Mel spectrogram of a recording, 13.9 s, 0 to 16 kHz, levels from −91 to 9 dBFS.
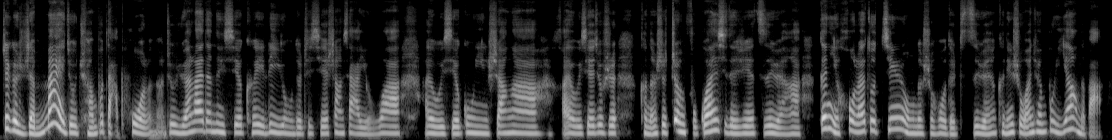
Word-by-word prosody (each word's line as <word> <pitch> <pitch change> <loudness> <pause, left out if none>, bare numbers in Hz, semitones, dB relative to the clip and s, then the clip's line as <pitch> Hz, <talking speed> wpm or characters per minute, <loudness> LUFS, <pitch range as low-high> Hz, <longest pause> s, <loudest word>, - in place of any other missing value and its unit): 这 310 - +4
个 255 -4 +8
人 185 -3 +4
脉 330 - +6
就 200 -2 +2
全 170 -2 -2
部 225 - -3
打 205 -2 -2
破 200 -6 +1
了 165 - -6
呢？ - - -11
就 215 - 0
原 195 +2 +1
来 255 0 +5
的 250 -1 -2
那 230 -2 +2
些 205 0 -2
可 210 +1 -4
以 205 - +2
利 215 +3 -2
用 190 -3 -3
的 175 0 -3
这 175 +2 -12
些 180 +1 -3
上 195 +2 -5
下 190 -2 -4
游 165 0 -6
啊， 190 -1 +1 0.3
还 190 - -3
有 185 -1 +2
一 - - 0
些 180 +1 -1
供 200 +1 -2
应 185 -1 -1
商 195 +2 -2
啊， 190 -2 0 0.2
还 - - -3
有 185 -1 0
一 180 - -1
些 190 +1 -1
就 205 +1 -2
是 195 -1 -1 0.3
可 190 - -3
能 170 - 0
是 205 +3 -1
政 230 +2 +5
府 180 - -9
关 225 +8 +5
系 215 -6 -3
的 185 - +1
这 180 - -1
些 185 0 0
资 190 +1 -4
源 170 -2 -2
啊， 175 0 -4 0.2
跟 305 +1 +7
你 220 - +4
后 240 +7 0
来 225 +1 +3
做 260 +1 0
金 290 +3 -3
融 205 -11 +1
的 185 - -1
时 180 0 -7
候 180 0 -2
的 165 -1 -3
资 170 +3 -7
源 175 0 -1
肯 205 - -3
定 195 - +2
是 210 -2 -2
完 185 +3 +1
全 225 0 +1
不 255 +1 -3
一 205 - -2
样 270 0 +1
的 - - -3
吧？ - - -4
195 Hz, 335 characters per minute, -23 LUFS, 180-215 Hz, 0.3 s, 个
